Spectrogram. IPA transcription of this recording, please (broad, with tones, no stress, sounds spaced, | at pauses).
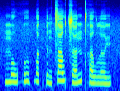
m o˧ w h uː˥ p̚ w ɐ˥ k̚ p ɪ˨˩ ŋ t͡s aː˥ w t͡s œː˨˥ n t̪ʰ ɐ˨ w l ɵ˨ ɥ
